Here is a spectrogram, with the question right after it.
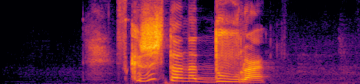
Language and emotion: Russian, angry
